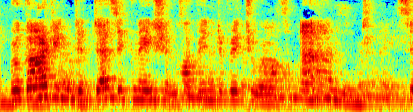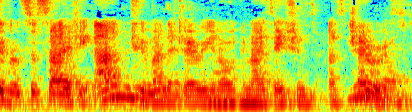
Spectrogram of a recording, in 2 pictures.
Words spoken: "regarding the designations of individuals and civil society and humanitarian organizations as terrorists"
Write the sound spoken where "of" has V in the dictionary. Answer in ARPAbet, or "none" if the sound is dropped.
V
